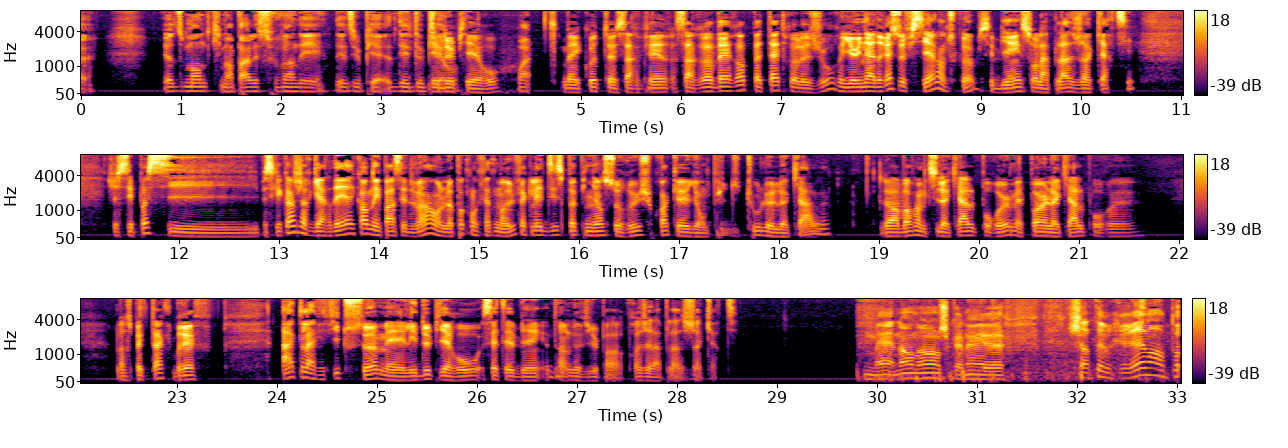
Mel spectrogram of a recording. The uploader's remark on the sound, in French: Le Vieux-Port. Se veut une immersion auditive de la ville, de ses parcs, de ses quartiers et de tout ce qui la compose.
